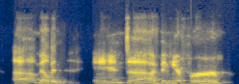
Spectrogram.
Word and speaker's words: Melbourne: here I'm in Melbourne I learned how to pronounce it correctly Melvin and I've been here for going on a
